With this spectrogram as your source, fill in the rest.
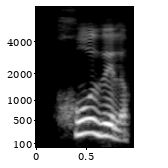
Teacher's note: خا کو پر پڑھیں گے اور زال کو نہایت نرمی کے ساتھ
